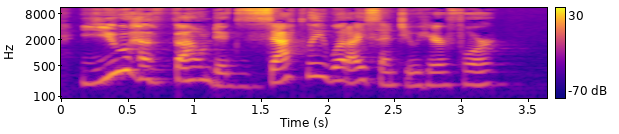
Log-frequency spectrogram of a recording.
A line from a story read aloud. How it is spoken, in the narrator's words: said with a little laugh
